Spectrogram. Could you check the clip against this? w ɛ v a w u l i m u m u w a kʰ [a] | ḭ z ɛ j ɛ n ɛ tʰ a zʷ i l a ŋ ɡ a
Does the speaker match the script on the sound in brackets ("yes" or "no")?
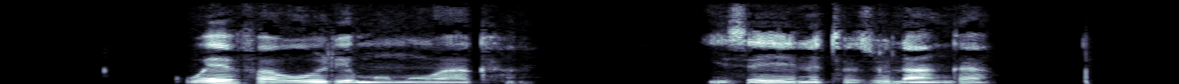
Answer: yes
